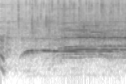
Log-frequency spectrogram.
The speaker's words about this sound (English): I'm used to you all applauding as she leaves, but today I'm going to receive that as an applause for myself.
